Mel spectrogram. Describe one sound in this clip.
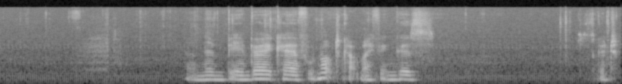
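Scissors snip through thin paper.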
